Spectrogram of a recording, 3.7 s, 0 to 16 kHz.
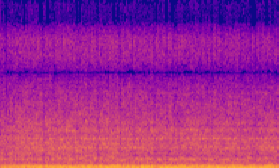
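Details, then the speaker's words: Silverado V8 truck first running after sitting almost two years, still on old E85 fuel, rear microphone: deep, loud rumbling burble with heavy low drone and revving blips; exhaust too loud, may need a resonator. "it's kind of loud I have the rear microphone on it's a little too loud we might have to put a resonator on it quiet it down"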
